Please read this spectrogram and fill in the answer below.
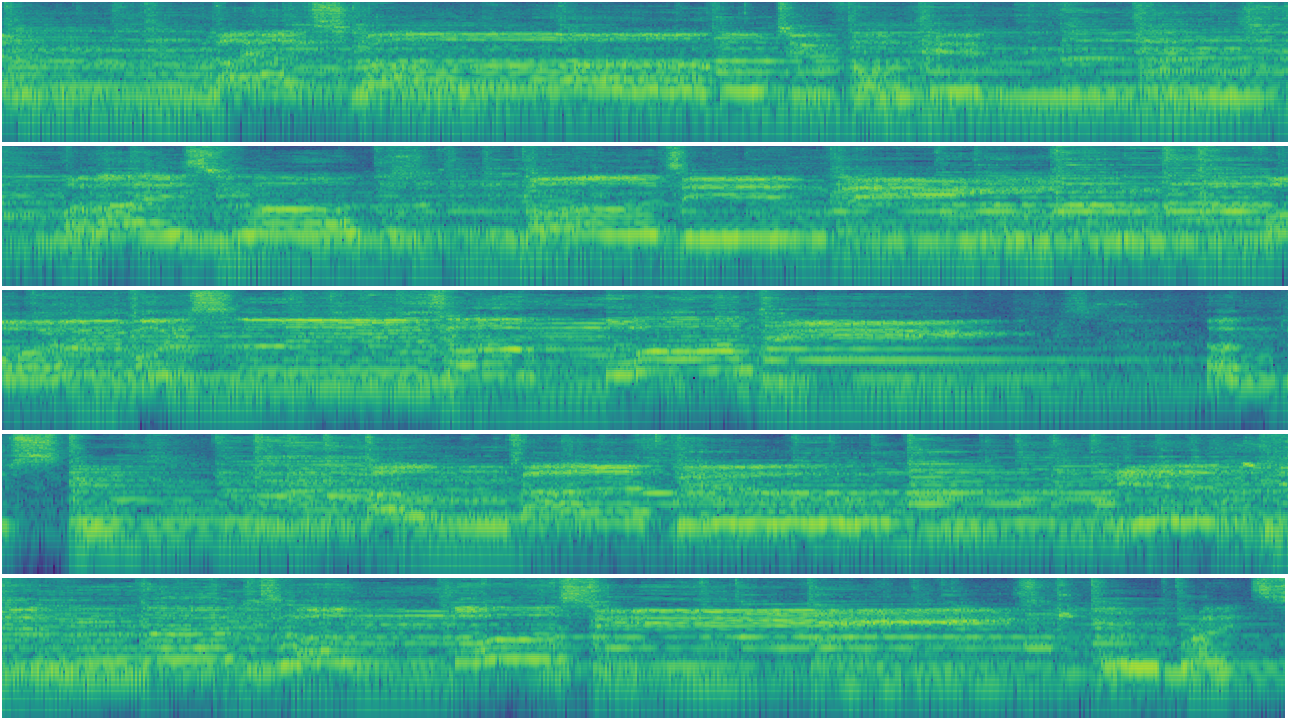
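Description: A man singing a slow traditional ballad, accompanied by a strummed twelve-string acoustic guitar, with a brief lull about two-thirds of the way through.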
